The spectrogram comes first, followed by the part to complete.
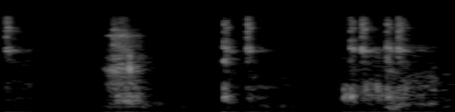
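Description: Near silence broken by a few faint computer mouse clicks, spaced about half a second apart.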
